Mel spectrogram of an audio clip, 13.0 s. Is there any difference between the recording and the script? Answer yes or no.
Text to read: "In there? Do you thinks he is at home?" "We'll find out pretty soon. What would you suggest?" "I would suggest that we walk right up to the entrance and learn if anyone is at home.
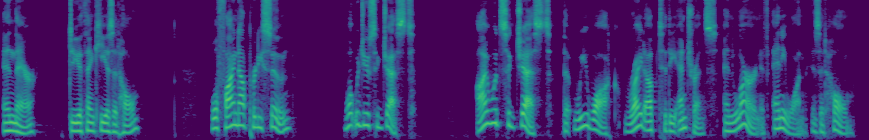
yes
